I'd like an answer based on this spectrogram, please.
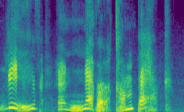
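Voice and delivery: high, very slow character voice, every word drawn out. Retelling a scene where a character tells someone to leave: Gollum voice. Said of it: "he does Gollum voice".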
